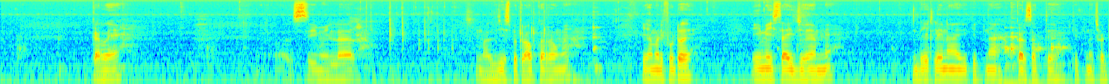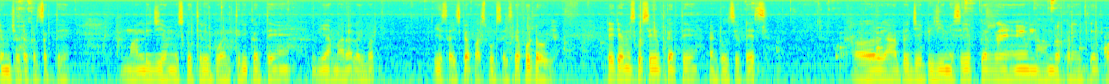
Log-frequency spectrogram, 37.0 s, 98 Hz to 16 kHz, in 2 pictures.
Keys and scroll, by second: 6.4 Down, 8.6 alt+i, 8.8 alt+p, 21.6 KP_3, 21.8 KP_Decimal, 22.1 KP_3, 24.1 z, 26.9 v, 29.3 shift+s, 35.8-36.7 typing.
